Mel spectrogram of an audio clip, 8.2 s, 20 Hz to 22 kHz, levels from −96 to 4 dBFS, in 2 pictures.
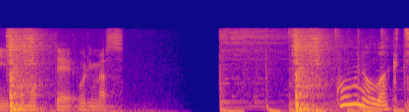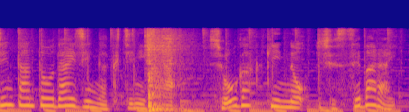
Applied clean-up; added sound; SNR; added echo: none; Explosion; 2 dB; none.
